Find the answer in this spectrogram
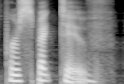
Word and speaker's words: perspective: Following that is perspective which has three syllables with stress on the second syllable here.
